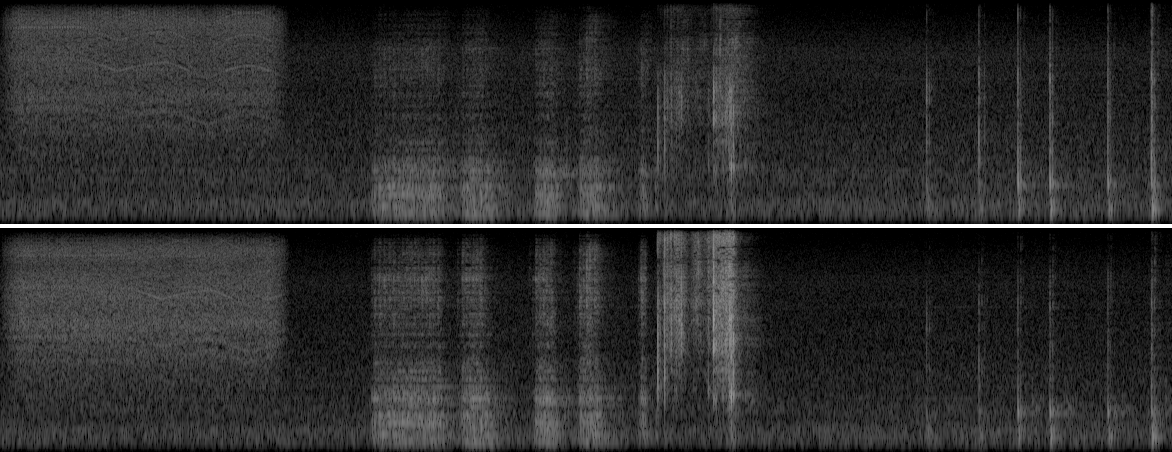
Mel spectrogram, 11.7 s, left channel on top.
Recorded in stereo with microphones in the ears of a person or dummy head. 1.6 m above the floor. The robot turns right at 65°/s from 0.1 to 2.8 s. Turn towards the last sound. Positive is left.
turn(degrees=35)  # may be behind; listen again after turning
